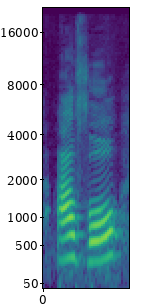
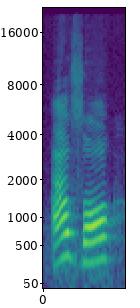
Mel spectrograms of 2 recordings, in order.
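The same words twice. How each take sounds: First: AVÔ with a closed final o. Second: AVÓ with an open final o. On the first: Teacher comparing accents for students, closed ô in AVÔ. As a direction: round the last vowel of AVÔ to a close-mid ô. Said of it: "ótima palavra pra gente comparar". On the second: Teacher comparing accents for students, open ó in AVÓ. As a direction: open up the last vowel of AVÓ. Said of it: "com acento". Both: Shown as a demonstration.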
